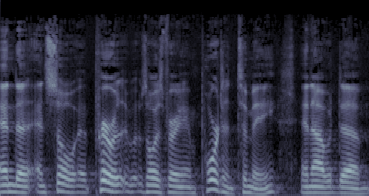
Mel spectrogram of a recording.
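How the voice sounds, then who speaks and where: An unremarkable speaking voice. The pace is fairly quick. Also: man. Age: 60s. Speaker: guest preacher. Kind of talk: sermon. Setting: church with congregation.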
